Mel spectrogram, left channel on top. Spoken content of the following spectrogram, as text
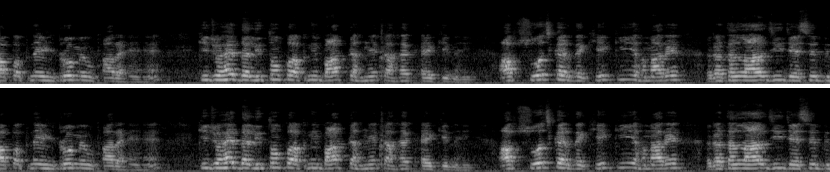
अपने इंट्रो में उठा रहे हैं कि जो है दलितों को अपनी बात कहने का हक है कि नहीं। आप सोच कर देखिए कि हमारे रतनलाल जी जैसे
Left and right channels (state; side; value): normal; both; correlation 0.32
